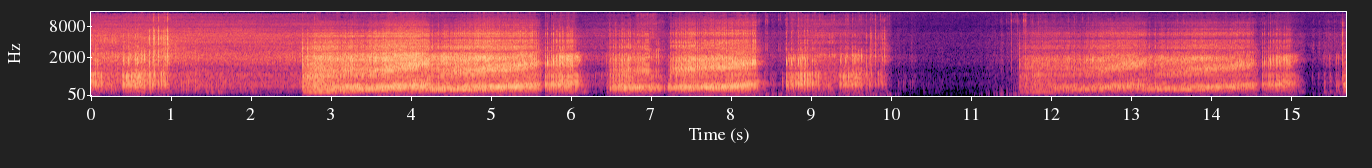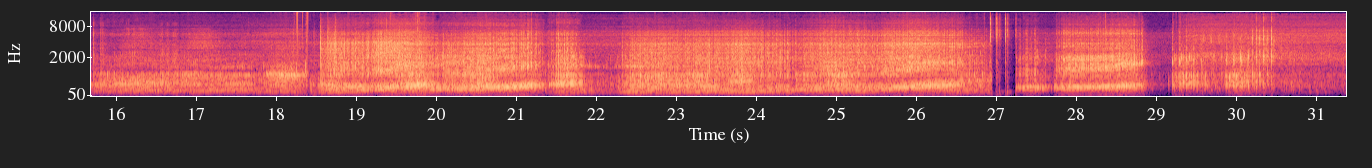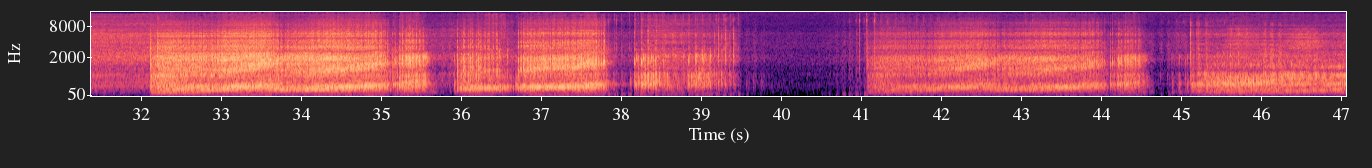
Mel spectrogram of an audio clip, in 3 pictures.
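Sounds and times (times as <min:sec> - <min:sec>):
stomach growling: 0:00.0 - 0:10.4, 0:11.0 - 0:39.9, 0:40.6 - 0:47.0.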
